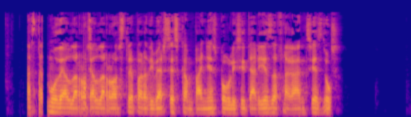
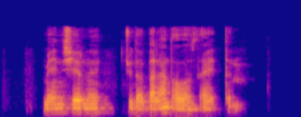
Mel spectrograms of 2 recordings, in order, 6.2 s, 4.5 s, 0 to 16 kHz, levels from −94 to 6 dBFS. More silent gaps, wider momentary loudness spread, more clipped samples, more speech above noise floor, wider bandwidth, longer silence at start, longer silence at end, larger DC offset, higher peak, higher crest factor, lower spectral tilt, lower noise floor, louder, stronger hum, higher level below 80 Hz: neither; second, 5 LU vs 15 LU; neither; first, 64 dB vs 42 dB; first, 11.5 kHz vs 7.8 kHz; second, 0.4 s vs 0.65 s; first, 1.1 s vs 0.9 s; neither; about the same, -2 dBFS vs -2 dBFS; about the same, 18 dB vs 20 dB; about the same, -3.5 dB/octave vs -4.5 dB/octave; first, -83 dBFS vs -61 dBFS; about the same, -19 LUFS vs -20 LUFS; neither; first, -50 dBFS vs -56 dBFS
